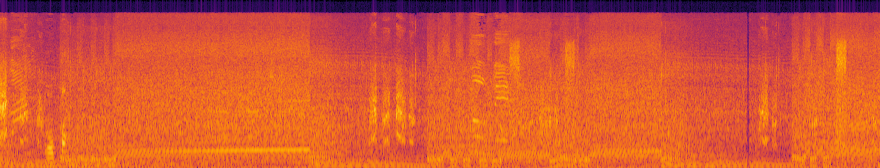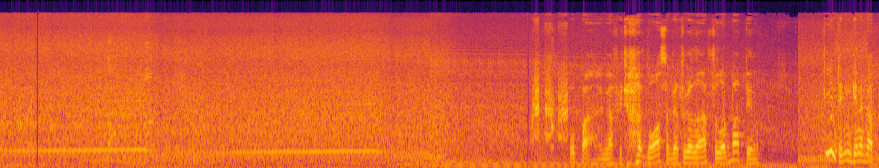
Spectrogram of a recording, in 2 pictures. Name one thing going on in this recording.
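A car engine revs up and down, rising in pitch and dropping between gears.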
